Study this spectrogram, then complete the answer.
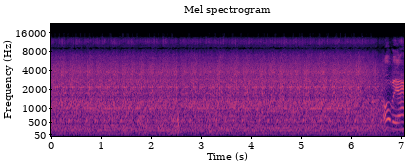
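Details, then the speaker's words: Brockway 358 truck with Cummins 555 diesel after valve adjustment, loose injectors adjusted and intake valves tightened: steady, even idle with a smooth regular beat and no ticking or misfire; running healthy. "it sounds so much freaking better all i did was literally all that i really did was we just adjusted whatever injectors were loose and uh tightened up pretty much all the intake valves"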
